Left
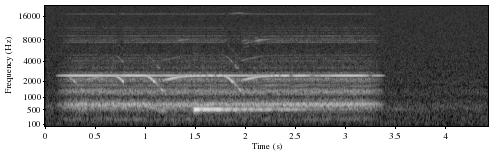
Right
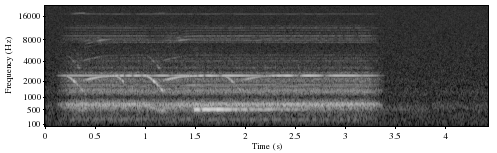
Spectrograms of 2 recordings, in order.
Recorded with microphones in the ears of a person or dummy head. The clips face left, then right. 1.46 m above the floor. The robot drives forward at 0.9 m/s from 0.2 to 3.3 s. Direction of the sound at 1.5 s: 60° left (ahead or behind).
